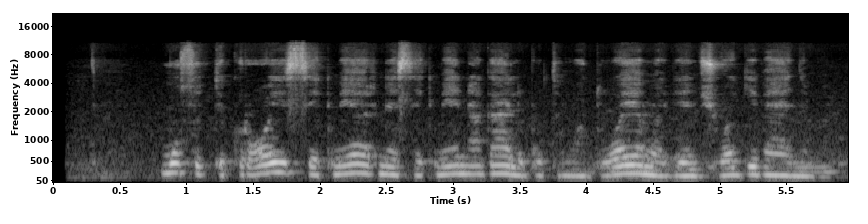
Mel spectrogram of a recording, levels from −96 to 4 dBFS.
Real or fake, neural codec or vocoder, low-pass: real; none; 10.8 kHz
